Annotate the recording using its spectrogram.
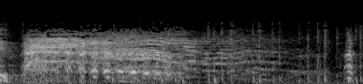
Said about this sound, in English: The devil! A horse! A horse! And he scared them off.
